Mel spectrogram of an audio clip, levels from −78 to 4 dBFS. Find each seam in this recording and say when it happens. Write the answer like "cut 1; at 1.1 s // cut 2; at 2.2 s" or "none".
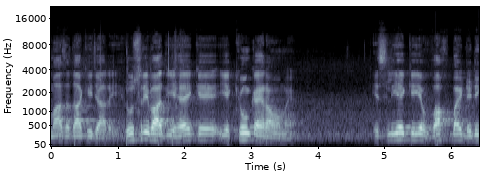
none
